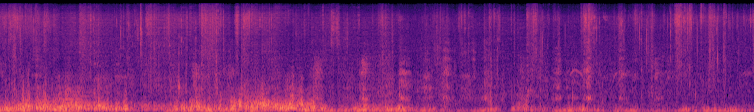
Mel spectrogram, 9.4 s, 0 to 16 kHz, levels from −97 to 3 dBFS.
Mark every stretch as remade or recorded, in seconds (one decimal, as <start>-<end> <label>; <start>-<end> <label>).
0.0-0.7 recorded; 0.7-1.4 remade; 1.4-1.8 recorded; 1.8-5.0 remade; 5.0-5.8 recorded; 5.8-6.7 remade; 6.7-9.4 recorded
